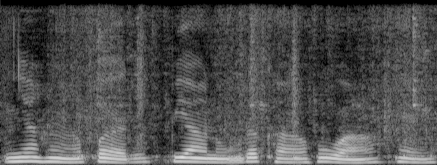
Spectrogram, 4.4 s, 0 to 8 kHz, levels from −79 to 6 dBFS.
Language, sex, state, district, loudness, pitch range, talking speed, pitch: Hindi, female, Bihar, Katihar, -15 LUFS, 160-190 Hz, 80 wpm, 175 Hz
